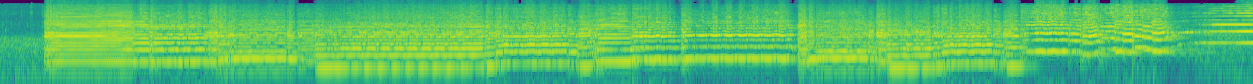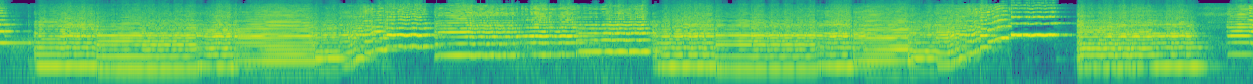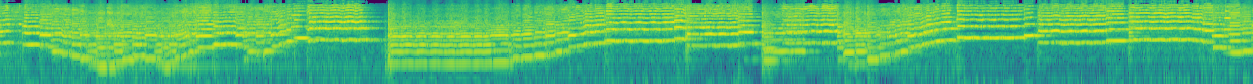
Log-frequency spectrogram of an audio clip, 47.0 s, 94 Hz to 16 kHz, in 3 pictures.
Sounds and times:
Violin, fiddle: 0:00.4 - 0:46.9.

